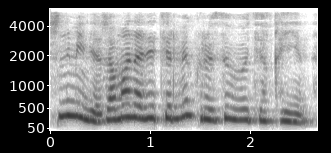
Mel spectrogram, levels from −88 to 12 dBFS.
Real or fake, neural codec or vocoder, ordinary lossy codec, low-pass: real; none; AAC, 24 kbps; 5.4 kHz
